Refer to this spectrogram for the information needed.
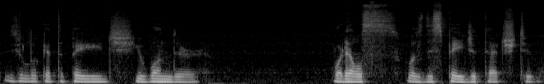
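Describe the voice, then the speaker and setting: A man running a tabletop game, setting a dark scene in slow, unhurried narration. He talks in a halting way, pausing between phrases. His voice sits at a middling pitch. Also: level tone, slightly rough. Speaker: dungeon master.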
